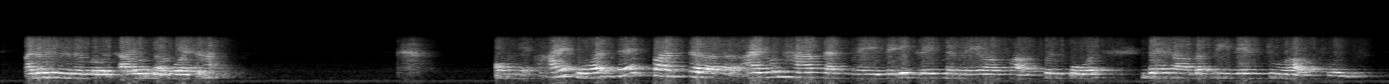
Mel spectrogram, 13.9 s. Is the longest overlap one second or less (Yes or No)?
Yes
